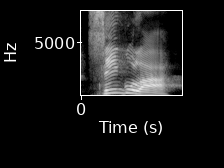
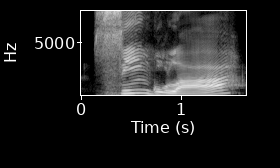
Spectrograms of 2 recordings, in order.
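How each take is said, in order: First: Said in the usual way. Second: "Singular" drawn out slowly with a rising end; slow stressed word. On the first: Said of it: "Então, guarda isso". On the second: Shown as a demonstration. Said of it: "Quando for singular". ("Singular" dito bem devagar, subindo no fim)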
